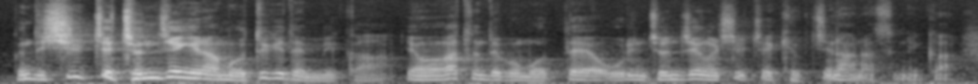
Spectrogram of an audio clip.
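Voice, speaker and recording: A man preaching a sermon as pastor, asking rhetorical questions and sometimes dropping to a soft near-whisper. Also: medium pitch, lively intonation, racing, vocal fry.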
